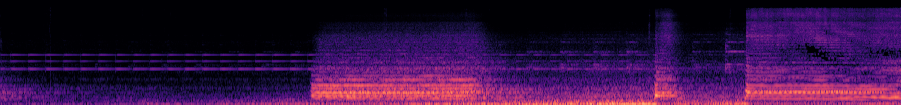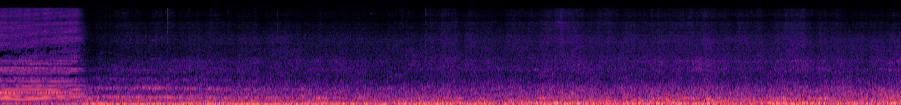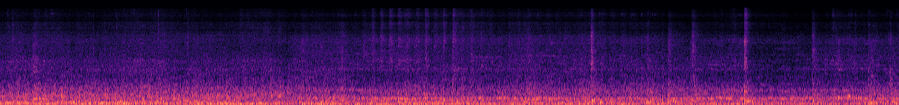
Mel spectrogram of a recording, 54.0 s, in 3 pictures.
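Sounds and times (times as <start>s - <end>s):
train horn: 0.0s - 0.6s, 6.2s - 10.6s, 13.0s - 14.0s, 14.8s - 23.6s
train rumbling past: 0.0s - 54.0s.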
